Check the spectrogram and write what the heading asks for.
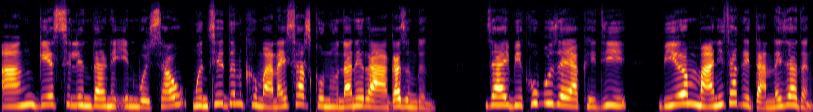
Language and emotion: Bodo, angry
